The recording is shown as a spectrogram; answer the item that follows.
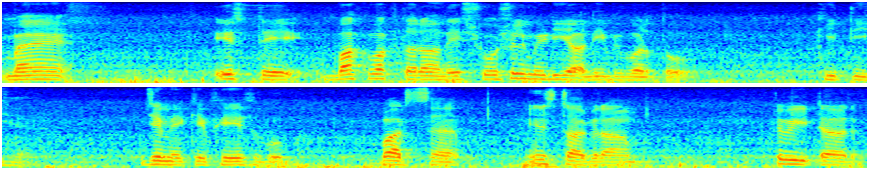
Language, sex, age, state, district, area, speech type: Punjabi, male, 45-60, Punjab, Barnala, rural, spontaneous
